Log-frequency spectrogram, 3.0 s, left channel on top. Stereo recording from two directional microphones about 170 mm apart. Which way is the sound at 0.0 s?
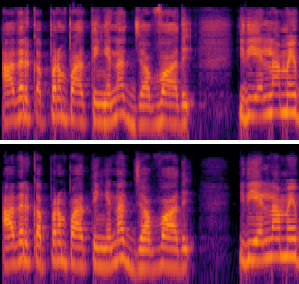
20° left (ahead or behind).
